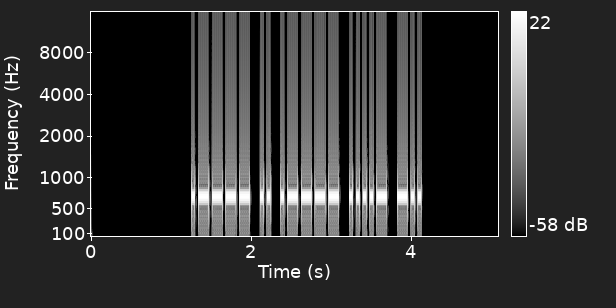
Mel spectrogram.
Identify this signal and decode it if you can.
Morse code, heard as a keyed tone, about 27 wpm, 700 Hz. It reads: 1I14D
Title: Five Challenging Letter-Number Combinations 28wpm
